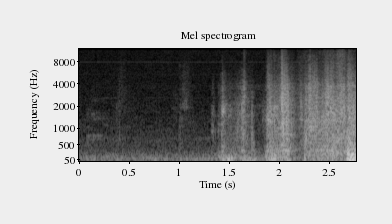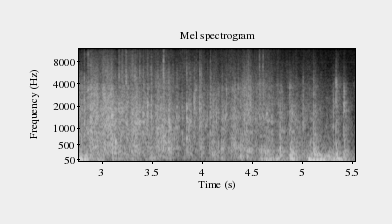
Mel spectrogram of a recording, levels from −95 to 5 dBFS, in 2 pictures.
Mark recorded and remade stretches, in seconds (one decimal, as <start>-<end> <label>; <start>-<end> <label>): 0.0-0.7 recorded; 0.7-4.0 remade; 4.0-4.6 recorded; 4.6-5.5 remade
